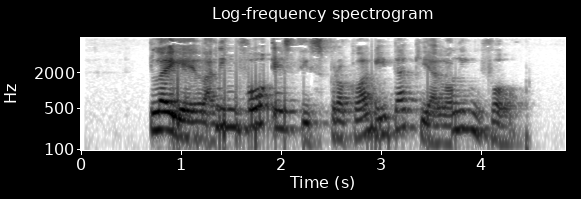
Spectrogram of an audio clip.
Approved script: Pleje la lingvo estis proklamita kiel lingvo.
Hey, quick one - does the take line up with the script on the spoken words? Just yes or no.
yes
